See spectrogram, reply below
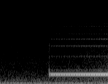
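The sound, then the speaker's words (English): A phone call's ringing tone comes over a speakerphone, a single steady electronic tone that starts about halfway through and holds to the end over faint background hiss, with no talking. “Put it on speaker so everybody can hear this.”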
